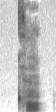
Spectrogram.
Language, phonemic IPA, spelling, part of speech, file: Navajo, /kʰõ̀ʔ/, kǫʼ, noun, Nv-kǫʼ.ogg
- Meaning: fire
